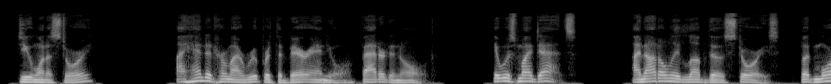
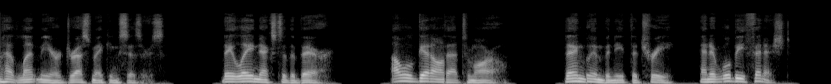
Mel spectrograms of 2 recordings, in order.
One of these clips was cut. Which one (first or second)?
second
